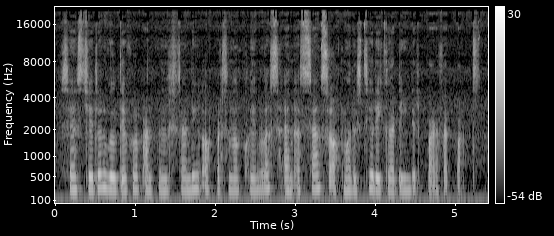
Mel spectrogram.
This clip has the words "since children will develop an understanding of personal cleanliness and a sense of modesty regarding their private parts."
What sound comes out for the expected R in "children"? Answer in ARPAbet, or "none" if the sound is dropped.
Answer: none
